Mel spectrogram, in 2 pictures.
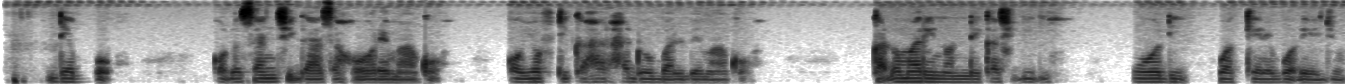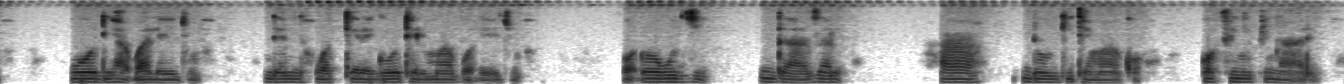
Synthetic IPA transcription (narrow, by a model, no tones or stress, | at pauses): dɛbːɔ | ʔɔɗɔsant͡ʃḭɡaːsahɔɾɛmaːkɔ̰ | ʔɔjoftikahaɾhadɔbalbɛmaːkʰɔ̰ | ka̰ɗɔmaɾinɔndɛkaʃɗiɗi | woːdi | wakːɛɾɛbɔɗed͡ʒum | woːdiɦaɓaled͡ʒum | ndɛnwakːɛɾɛɡɔːtɛlmabɔɗḛːd͡ʒum | ʔɔɗɔwud͡ʒi | ɡazal | ha | doɡitɛmakʰɔ̰ | ʔɔfinipina̰ːɾʔḭ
